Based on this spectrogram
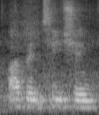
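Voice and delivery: usual speaking voice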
